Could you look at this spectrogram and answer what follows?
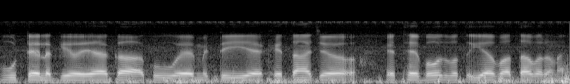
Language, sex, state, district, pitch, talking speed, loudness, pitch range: Punjabi, male, Punjab, Kapurthala, 100 Hz, 170 wpm, -15 LUFS, 100-105 Hz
